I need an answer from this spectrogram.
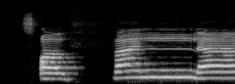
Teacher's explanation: اب یہاں پر آپ دیکھیے کہ فا کے اوپر جو تنوین تھی اس کو ہم نے لام کے ساتھ ملایا ہے، ادغام کیا ہے، لیکن غنہ نہیں کیا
